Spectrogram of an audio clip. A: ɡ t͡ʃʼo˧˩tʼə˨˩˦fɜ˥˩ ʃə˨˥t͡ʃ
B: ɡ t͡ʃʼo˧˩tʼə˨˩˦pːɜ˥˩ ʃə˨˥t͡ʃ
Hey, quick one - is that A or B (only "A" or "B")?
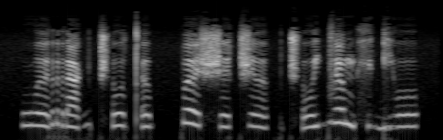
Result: B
